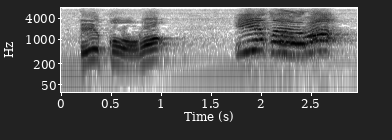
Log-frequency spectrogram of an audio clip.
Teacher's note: قاف کی صفت قلقلہ اور آگے الف ساکن جو ہے جھٹکے سے پڑھا جائے گا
